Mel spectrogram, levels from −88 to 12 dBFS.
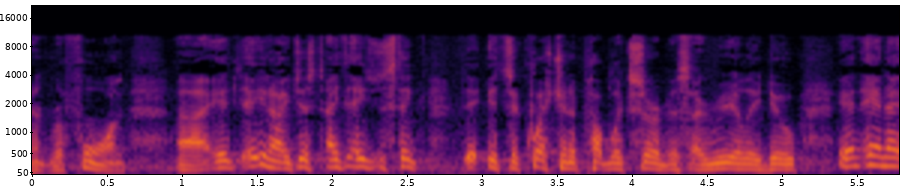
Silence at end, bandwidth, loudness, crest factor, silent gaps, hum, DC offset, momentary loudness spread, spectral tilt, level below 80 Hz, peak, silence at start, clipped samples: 0 s; 11 kHz; -26 LUFS; 18 dB; none; none; under 0.1%; 6 LU; -6 dB/octave; -62 dBFS; -8 dBFS; 0 s; under 0.1%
